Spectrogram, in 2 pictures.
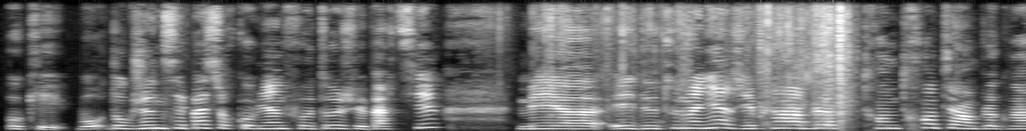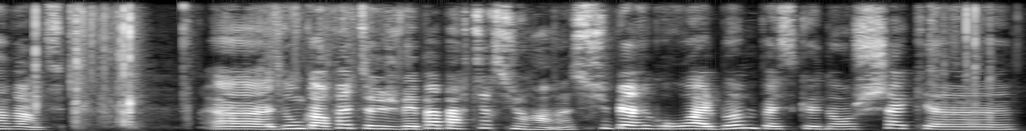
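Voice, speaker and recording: A woman's voice: on the high side, a little slow, slight background noise. A middle-aged woman chatting casually as she unboxes a scrapbooking haul, rambling with many fillers and restarts. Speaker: scrapbooking vlogger.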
